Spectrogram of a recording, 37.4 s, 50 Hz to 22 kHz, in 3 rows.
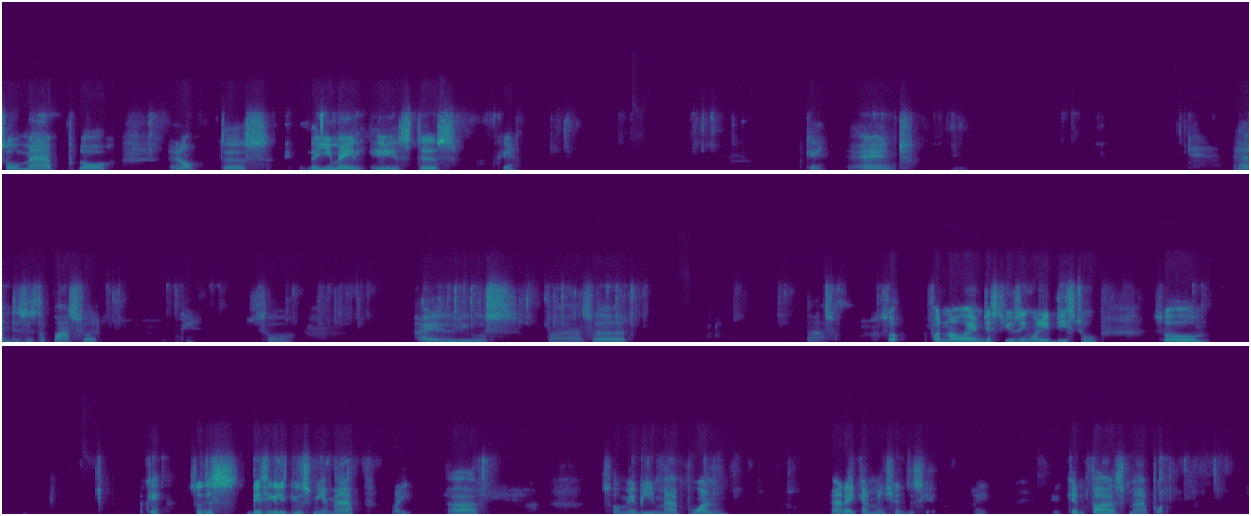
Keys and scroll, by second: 5.6 ctrl+c, 13.5 ctrl+c, 21.2 ctrl+v, 28.1 alt+Return.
